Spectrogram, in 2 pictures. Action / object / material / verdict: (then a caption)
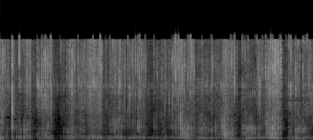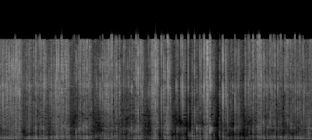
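scrape / fabric handbag with small metal studs / fabric, metal / none. Long acrylic nails scratch and tap quickly over the rows of small metal studs on a hollow black fabric handbag. The result is a dense, irregular stream of crinkly, scratchy clicks and taps with a bright edge, continuous for the whole clip with brief dips in loudness.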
